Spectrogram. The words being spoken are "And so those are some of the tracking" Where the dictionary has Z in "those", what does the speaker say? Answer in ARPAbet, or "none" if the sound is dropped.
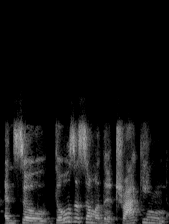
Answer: Z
